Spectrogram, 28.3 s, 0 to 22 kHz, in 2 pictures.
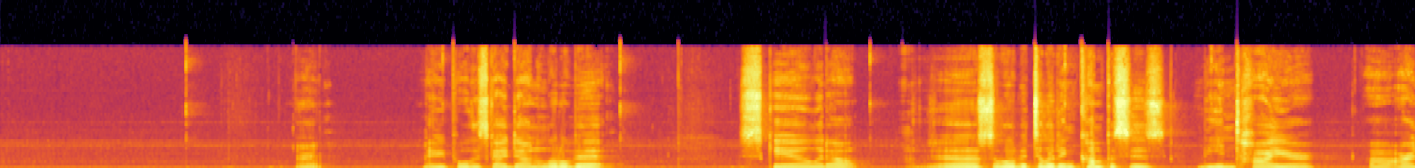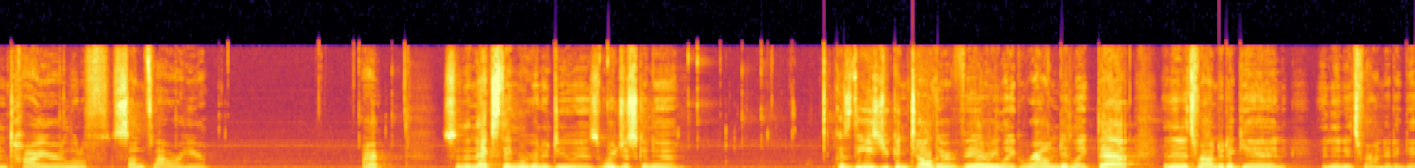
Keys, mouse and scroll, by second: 2.6 w, 4.4-6.1 drag, 7.2 r, 8.6-10.6 drag, 12.1-14.3 drag, 14.7 right click, 15.8-17.7 alt+right drag, 18.1 right click, 18.2 middle click, 20.1 click, 21.0 click, 21.5 middle click.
